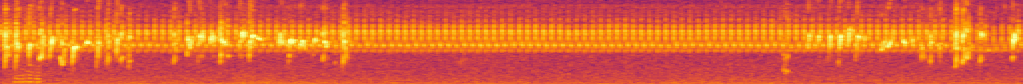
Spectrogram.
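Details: A first-calendar-year male Common grasshopper warbler (Locustella naevia) sings at Voksa, Norway, answering playback of an adult male. It reels continuously in a high, dry, insect-like trill, with brief chirps from other birds at the start and end.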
